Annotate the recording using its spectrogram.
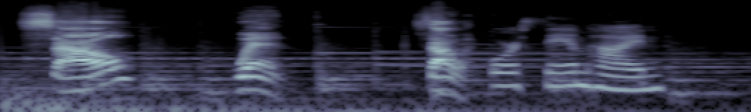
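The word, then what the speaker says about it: Samhain: Next time on the Pandemonium Witches, it is not pronounced Sam Hayne or Samhane. It's pronounced Sao when sin or Sam Hine like some shows we know.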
